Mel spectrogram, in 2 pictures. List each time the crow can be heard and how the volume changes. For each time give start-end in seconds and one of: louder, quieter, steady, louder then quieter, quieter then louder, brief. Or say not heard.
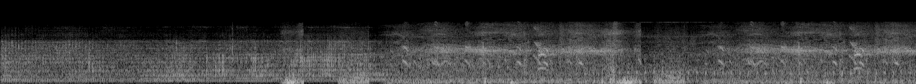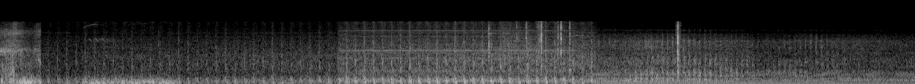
2.8-11.0 steady.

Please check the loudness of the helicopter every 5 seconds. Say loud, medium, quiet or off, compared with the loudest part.
loud, medium, loud, loud.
